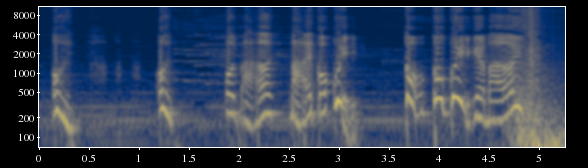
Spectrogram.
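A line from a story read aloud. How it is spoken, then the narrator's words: Terrified shriek. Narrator (Vietnamese): người phụ nữ rú lên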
